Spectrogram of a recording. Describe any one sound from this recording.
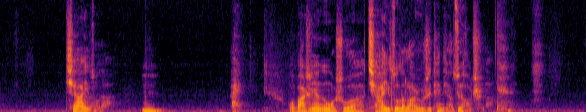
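A young man talks casually and warmly, close by.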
